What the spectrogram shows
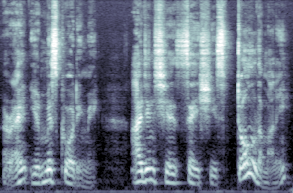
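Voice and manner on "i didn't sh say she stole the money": "stole" punched with a rising end; stress on STOLE. Shown as a demonstration. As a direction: lean hard on "stole", as if another word was meant. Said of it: "You see how stress".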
